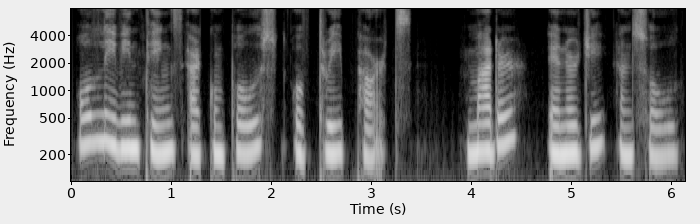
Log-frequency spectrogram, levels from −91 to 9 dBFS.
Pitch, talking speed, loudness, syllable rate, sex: 225 Hz, 115 wpm, -16 LUFS, 3.9 syllables/s, female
